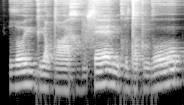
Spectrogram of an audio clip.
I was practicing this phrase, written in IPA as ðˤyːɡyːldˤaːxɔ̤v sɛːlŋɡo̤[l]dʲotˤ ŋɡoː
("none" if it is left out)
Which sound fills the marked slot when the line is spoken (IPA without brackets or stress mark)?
l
